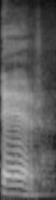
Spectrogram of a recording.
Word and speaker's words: tear: meaning में अंतर है तो स्पेलिंग्स आईडेंटिकल है टियर और टेयर की लेकिन स्पेलिंग मीनिंग में और प्रोनंसिएशन में अंतर है उनको हम लोग कहते हैं हेट्रो निम्स तो don't टेयर the delicate fabric don't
